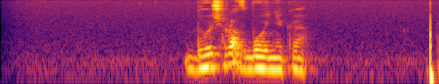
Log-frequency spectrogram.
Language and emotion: Russian, neutral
